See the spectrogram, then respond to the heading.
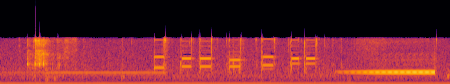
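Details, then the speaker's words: Repaired duck novelty telephone switched from the test analyzer to a live line, calling the time-and-temperature number: dial tone, a quick string of touch-tone digits and steady ringback, so it dials out cleanly and works normally. "we can go ahead and take the switch box here and push the button and that will take the analyzer totally out of the situation and give us a line out and we'll call the time in temp number"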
